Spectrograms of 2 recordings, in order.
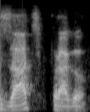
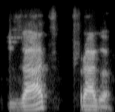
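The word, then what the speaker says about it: Satzfrage: Pronunciation क्या है इसकी? देखो जर्मन लैंग्वेज में इसे बोलते हैं ज़ात्स फ्रागे, ज़ात्स फ्रागे।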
